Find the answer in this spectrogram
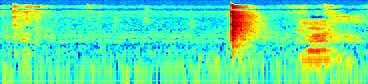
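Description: Near silence, broken by one sharp click about one and a half seconds in.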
